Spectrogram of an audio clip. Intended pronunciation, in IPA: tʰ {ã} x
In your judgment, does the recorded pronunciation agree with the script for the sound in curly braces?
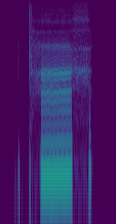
no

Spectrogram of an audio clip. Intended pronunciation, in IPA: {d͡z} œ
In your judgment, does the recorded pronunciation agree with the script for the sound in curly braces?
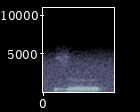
no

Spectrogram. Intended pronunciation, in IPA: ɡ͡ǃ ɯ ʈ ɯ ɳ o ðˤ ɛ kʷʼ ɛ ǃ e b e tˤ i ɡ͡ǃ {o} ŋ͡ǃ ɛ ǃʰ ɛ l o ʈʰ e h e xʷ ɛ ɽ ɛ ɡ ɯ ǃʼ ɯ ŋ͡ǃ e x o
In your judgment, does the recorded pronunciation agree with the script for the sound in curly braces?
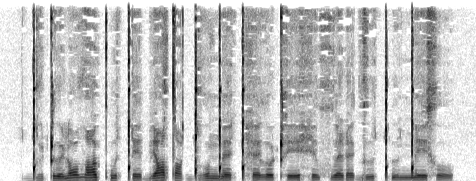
yes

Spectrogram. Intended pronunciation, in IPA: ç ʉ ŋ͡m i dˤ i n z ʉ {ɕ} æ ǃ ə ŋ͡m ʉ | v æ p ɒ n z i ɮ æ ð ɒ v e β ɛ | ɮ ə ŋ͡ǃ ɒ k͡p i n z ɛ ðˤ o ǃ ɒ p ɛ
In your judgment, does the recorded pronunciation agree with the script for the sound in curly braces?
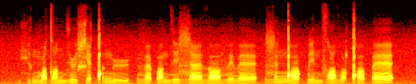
yes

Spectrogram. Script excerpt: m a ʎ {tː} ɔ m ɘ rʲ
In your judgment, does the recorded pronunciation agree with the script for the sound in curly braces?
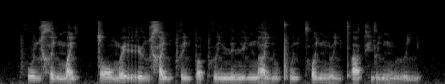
yes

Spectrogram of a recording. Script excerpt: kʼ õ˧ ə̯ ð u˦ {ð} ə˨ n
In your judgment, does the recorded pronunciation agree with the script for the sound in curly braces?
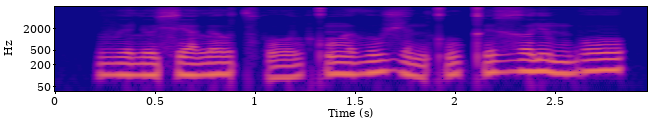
no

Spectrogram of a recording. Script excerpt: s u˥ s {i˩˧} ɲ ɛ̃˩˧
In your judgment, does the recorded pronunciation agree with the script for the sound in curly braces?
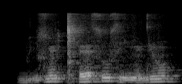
yes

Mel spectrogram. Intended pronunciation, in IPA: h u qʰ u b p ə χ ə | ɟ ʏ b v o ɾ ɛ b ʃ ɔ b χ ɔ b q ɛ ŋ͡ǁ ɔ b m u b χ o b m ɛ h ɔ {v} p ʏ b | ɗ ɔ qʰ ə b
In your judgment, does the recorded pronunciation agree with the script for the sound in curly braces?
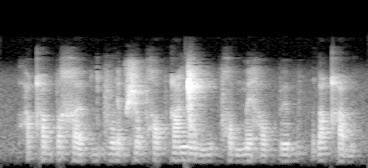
no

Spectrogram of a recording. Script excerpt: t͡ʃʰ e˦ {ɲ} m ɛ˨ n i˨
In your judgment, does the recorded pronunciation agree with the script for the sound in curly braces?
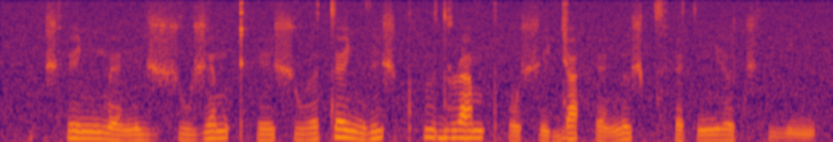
yes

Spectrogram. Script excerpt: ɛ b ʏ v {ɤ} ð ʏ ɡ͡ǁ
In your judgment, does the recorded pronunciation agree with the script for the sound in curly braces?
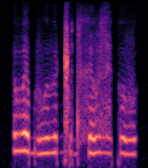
no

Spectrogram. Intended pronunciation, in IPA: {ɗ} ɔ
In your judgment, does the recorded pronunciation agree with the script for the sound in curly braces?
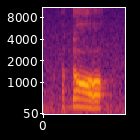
yes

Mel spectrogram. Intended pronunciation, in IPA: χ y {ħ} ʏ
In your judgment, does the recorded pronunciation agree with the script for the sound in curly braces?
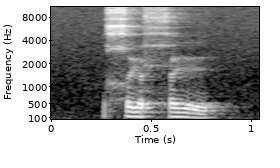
yes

